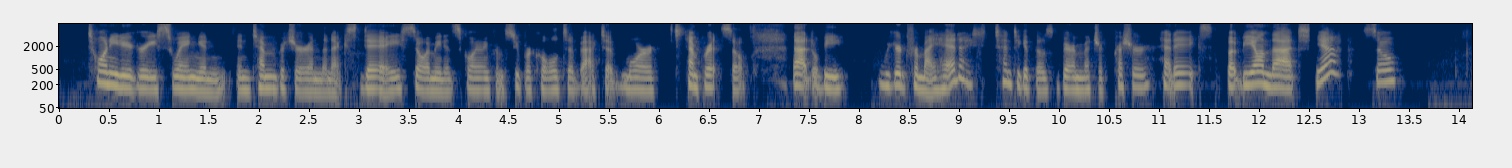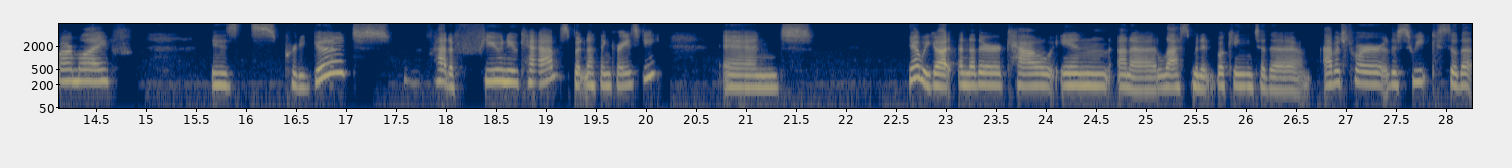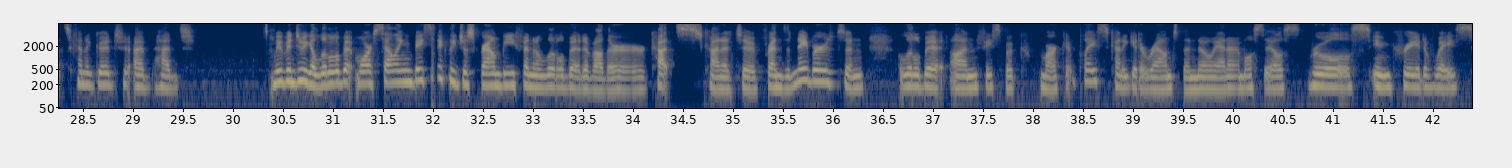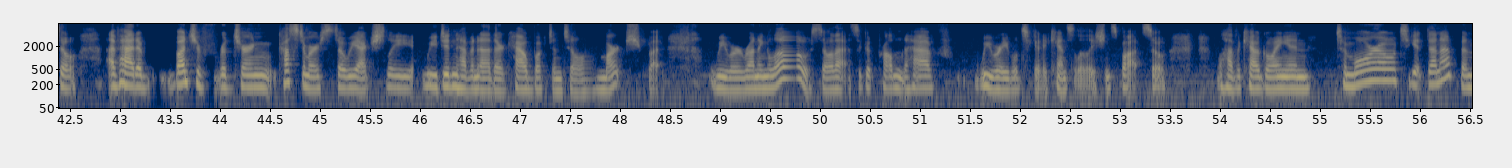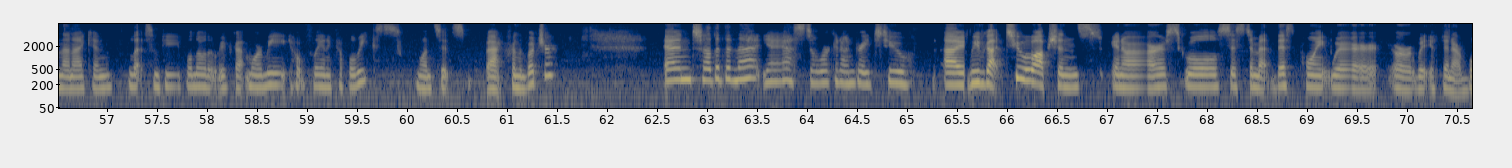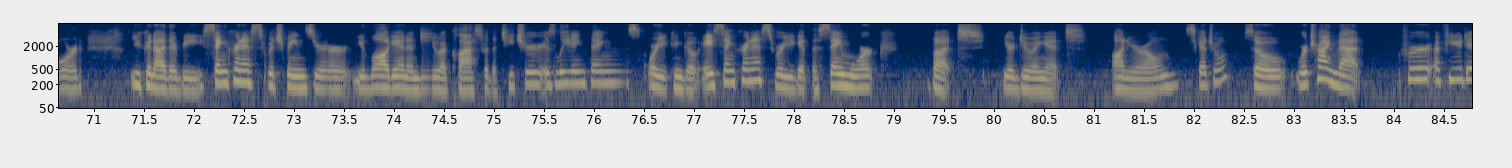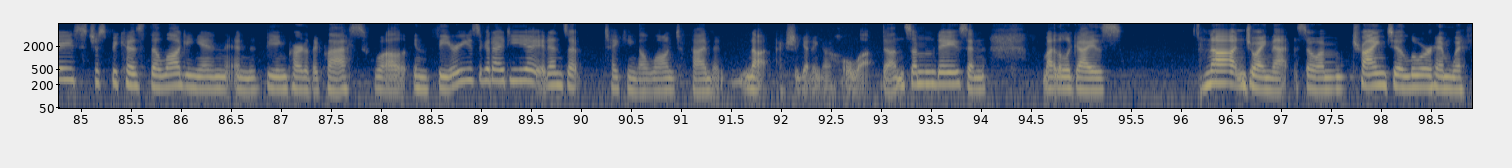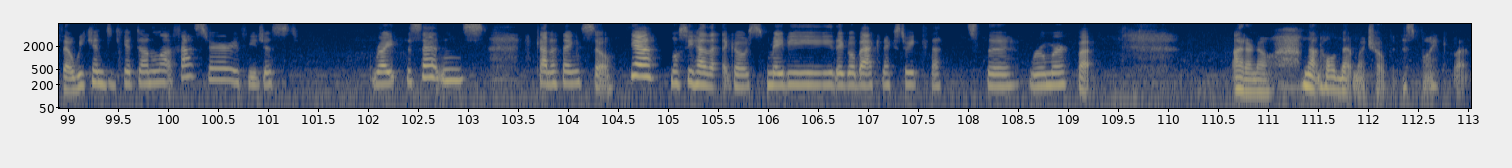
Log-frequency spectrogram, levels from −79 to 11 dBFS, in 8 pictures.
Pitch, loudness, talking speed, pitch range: 180 Hz, -25 LUFS, 195 wpm, 160-215 Hz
